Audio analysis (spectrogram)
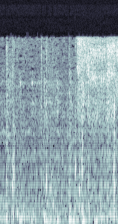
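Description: Horse hooves clip-clop in a quick, steady rhythm during a video game, loud and close over a dense rumbling game background.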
